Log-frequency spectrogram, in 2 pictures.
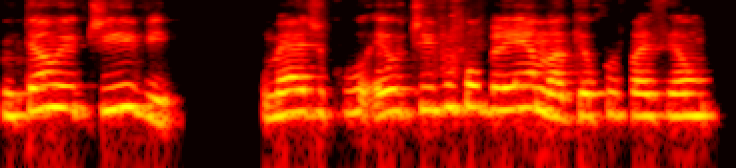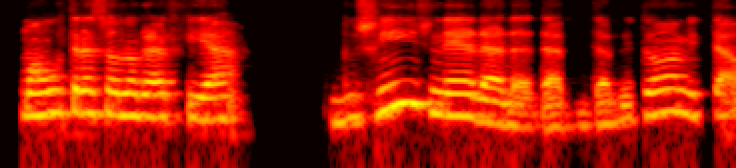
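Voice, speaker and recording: A woman speaks at a fairly slow pace with a dark, mellow tone. Her fairly high pitch moves with ordinary variation. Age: 60s. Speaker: study group participant. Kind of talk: testimony. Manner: halting.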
